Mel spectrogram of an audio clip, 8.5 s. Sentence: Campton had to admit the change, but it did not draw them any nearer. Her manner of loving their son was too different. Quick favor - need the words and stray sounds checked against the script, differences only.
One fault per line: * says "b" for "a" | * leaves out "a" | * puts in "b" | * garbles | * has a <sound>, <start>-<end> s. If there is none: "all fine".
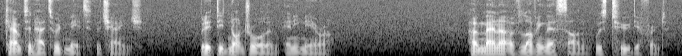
all fine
